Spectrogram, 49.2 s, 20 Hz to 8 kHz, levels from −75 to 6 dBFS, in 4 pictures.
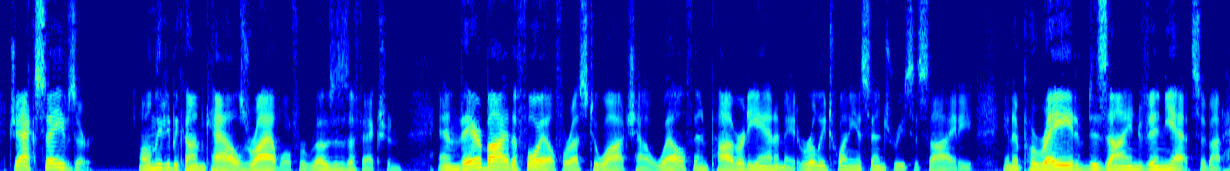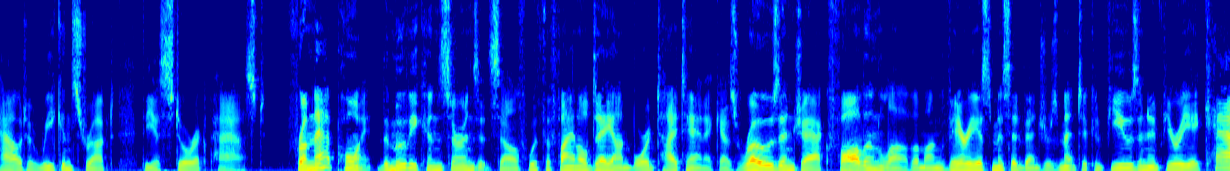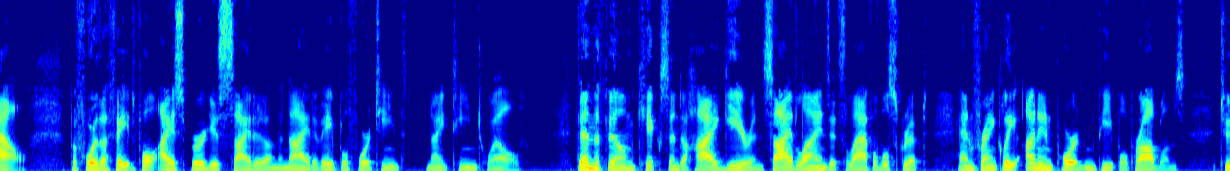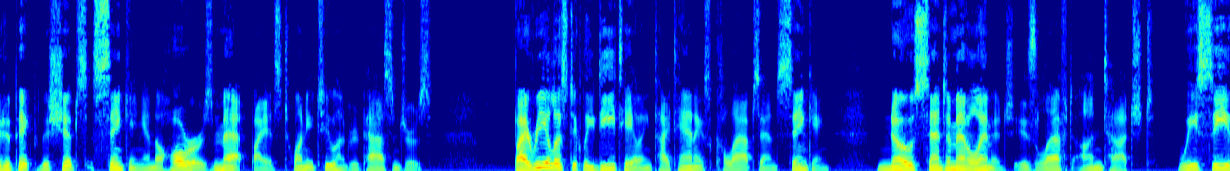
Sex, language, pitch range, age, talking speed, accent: male, English, 115-155 Hz, 40-59, 155 wpm, American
